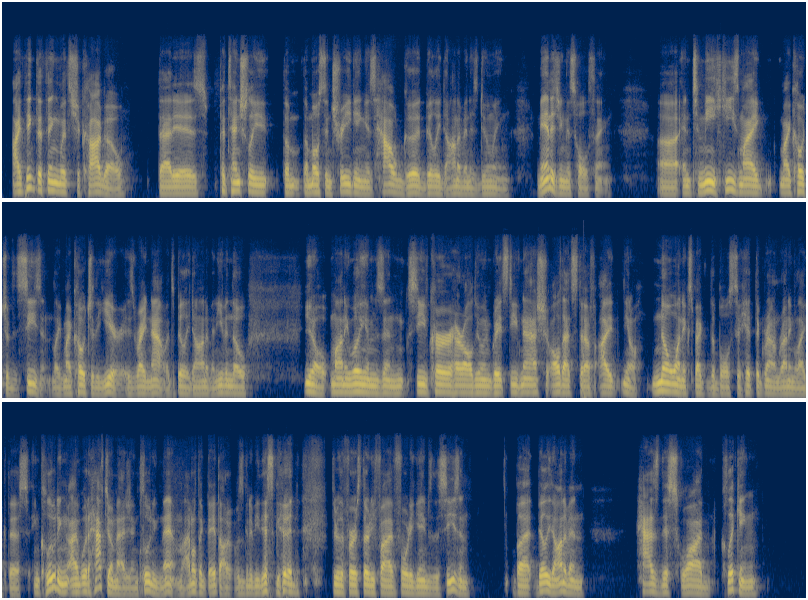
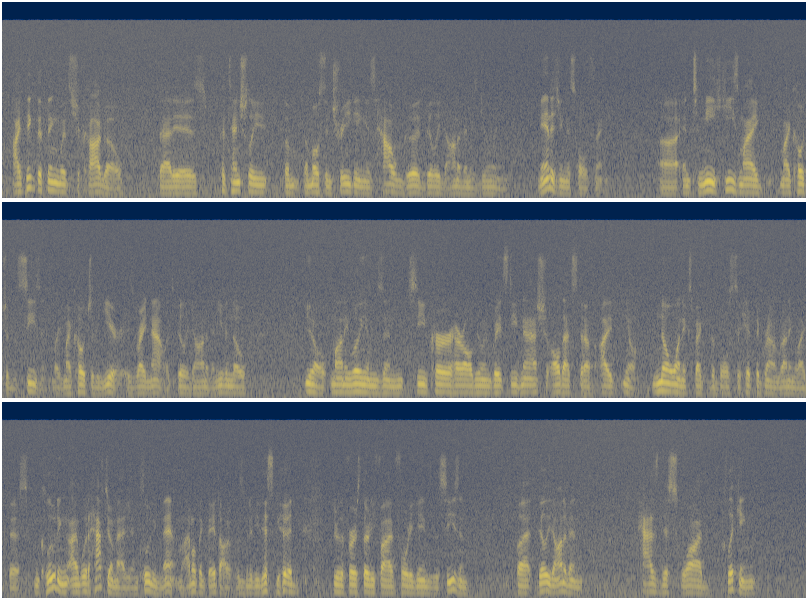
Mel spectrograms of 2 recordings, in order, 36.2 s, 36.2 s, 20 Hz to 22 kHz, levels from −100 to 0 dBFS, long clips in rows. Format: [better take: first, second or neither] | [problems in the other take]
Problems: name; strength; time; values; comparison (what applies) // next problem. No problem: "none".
first | hiss; noticeable; throughout; 10 dB below the speech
